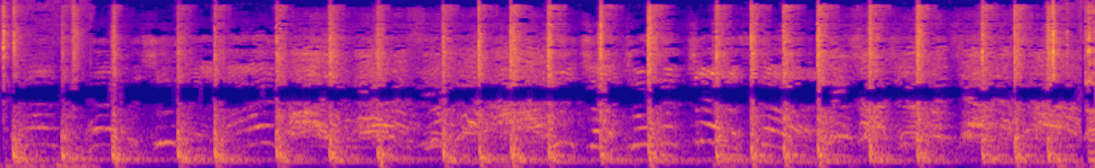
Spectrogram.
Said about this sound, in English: Oh, yeah, they're banging their drums in front of the White House now.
